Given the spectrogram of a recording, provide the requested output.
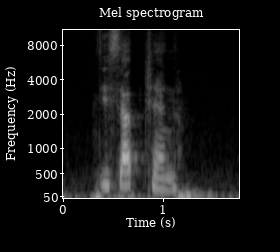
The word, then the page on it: deception: American English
